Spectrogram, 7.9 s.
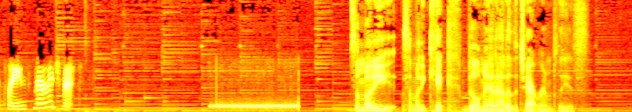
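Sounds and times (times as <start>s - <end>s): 
speech: 0.0s - 1.1s, 4.4s - 7.4s
telephone ringing: 2.6s - 3.8s.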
